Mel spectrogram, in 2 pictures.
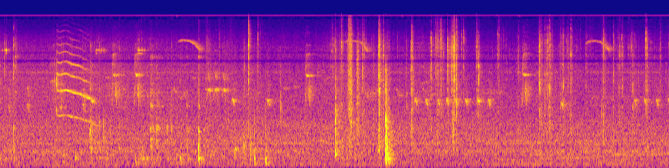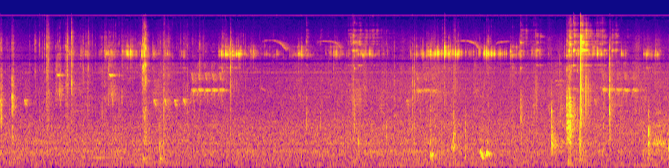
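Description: Kittens playing on carpet: scattered light taps and rustles from paws and toys, a falling mew about a second in, and thin high chirping calls on and off throughout. A louder knock comes near the end.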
